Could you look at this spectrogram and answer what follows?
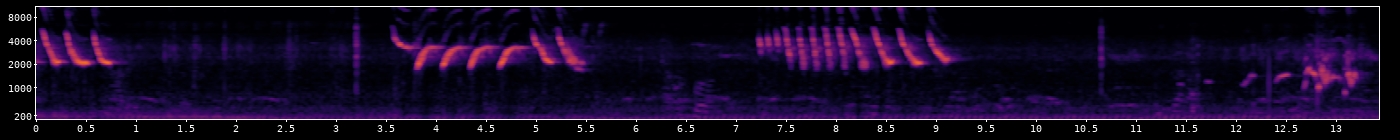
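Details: White-rumped shama in full rolling song with canary phrases, recorded on a Redmi phone: bursts of rapid, high, repeated chipping trills lasting one to two seconds, separated by quiet gaps, plus softer twittering near the end.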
